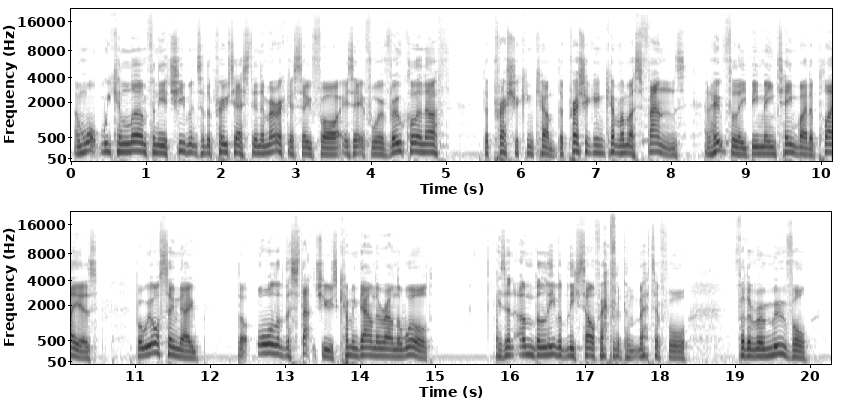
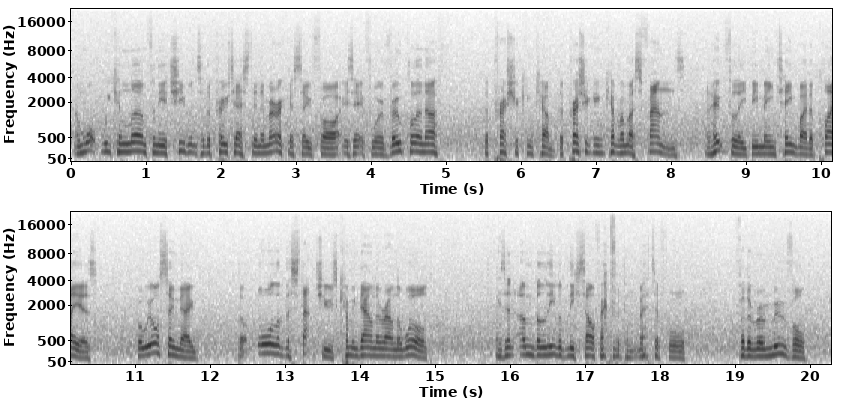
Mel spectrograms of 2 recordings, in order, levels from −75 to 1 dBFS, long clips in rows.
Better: first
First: none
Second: hiss; noticeable; throughout; 15 dB below the speech

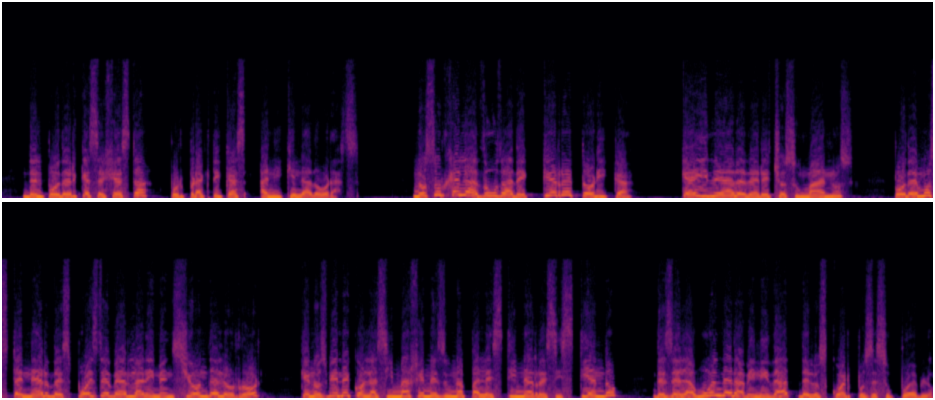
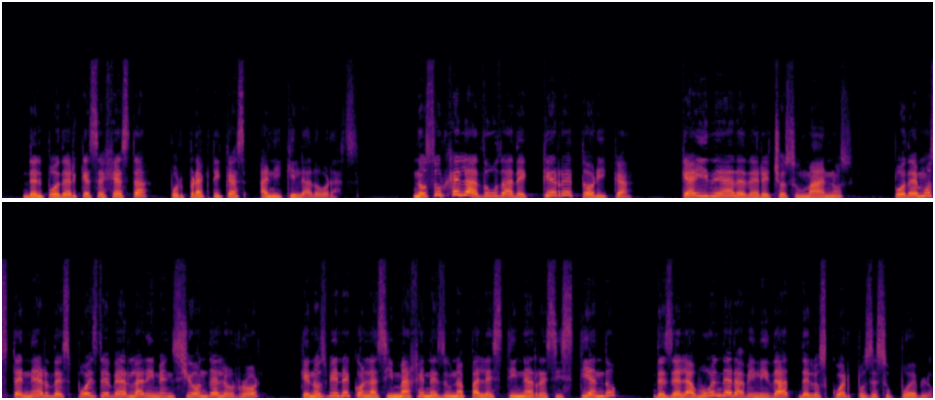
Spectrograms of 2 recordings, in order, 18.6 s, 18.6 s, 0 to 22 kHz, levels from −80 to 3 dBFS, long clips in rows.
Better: second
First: distortion; heavy; 6 dB below the speech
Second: none

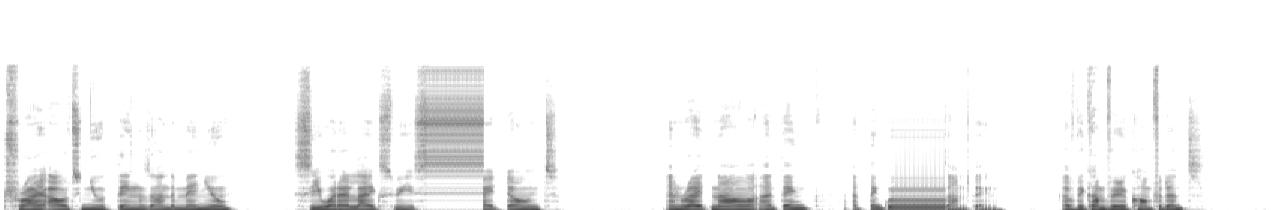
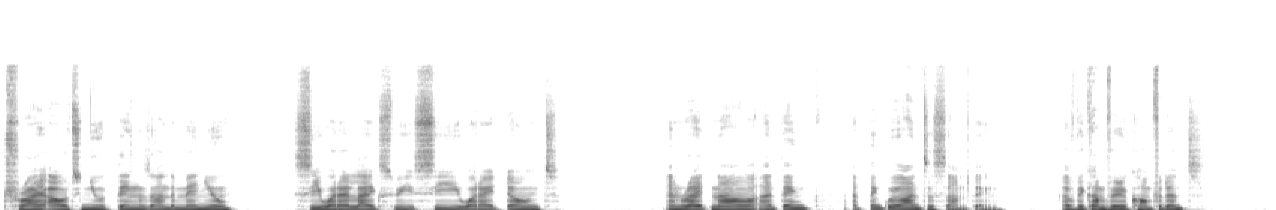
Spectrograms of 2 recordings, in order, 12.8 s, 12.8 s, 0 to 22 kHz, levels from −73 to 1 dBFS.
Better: second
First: audio freezing; at 4.5 s for 0.5 s and at 9 s for 0.5 s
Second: none

